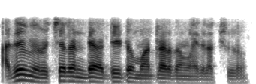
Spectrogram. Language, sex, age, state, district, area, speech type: Telugu, male, 18-30, Andhra Pradesh, Bapatla, rural, conversation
